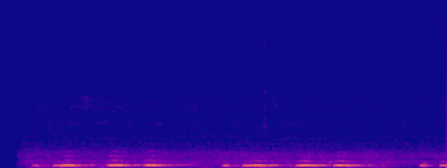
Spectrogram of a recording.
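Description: Great Horned Owl giving deep, soft hoots in short runs of three or four, each hoot about half a second apart, with slight room echo.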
